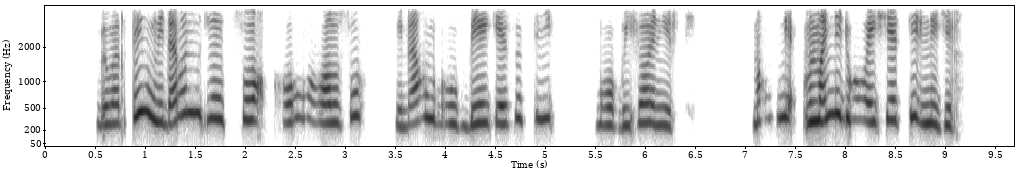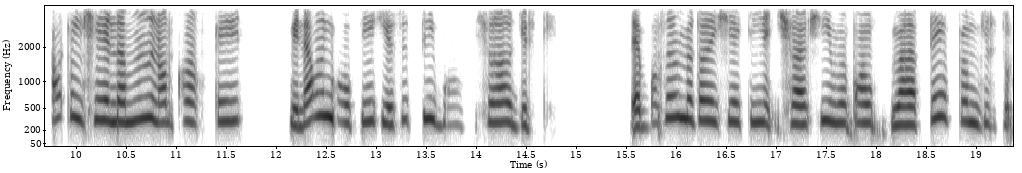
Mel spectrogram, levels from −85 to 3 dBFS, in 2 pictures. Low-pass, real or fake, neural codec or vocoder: 3.6 kHz; fake; autoencoder, 44.1 kHz, a latent of 192 numbers a frame, MeloTTS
